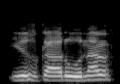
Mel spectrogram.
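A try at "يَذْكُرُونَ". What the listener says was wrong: Biasa aja, jangan dimabit.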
